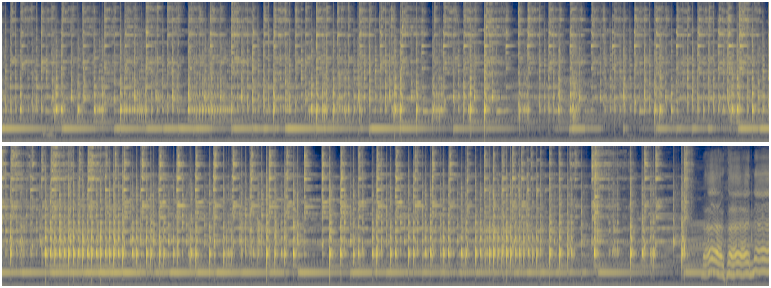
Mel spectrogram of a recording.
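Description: Kathakali percussion ensemble: chenda and maddalam drums playing a fast, dense rhythm over a steadily ringing struck metal gong, growing louder about halfway through.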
